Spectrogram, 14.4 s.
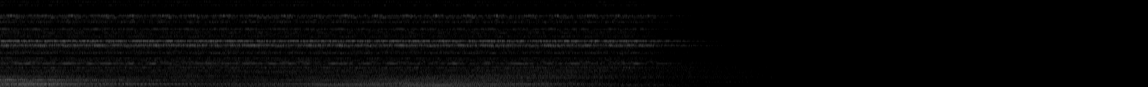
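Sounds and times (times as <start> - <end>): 
ambience: 0.0 - 8.3.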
